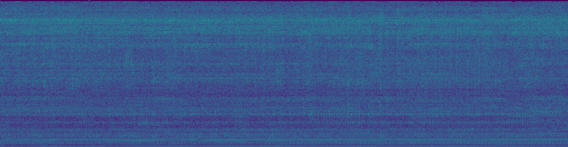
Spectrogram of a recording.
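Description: Electric motor of a bench grinder used for sharpening, running steadily with a low hum that wavers slowly about once a second.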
